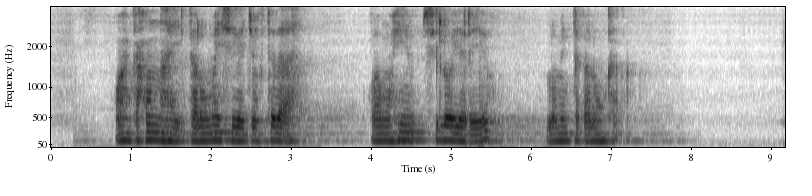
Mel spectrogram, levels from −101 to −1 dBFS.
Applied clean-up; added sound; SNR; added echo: neural separator model SepFormer DNS4.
